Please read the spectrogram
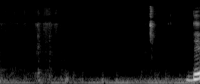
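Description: Faint rustling of a fast-food takeout box as a chicken tender is picked out of it, with one sharp click about a second and a half in, over a steady low hum.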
